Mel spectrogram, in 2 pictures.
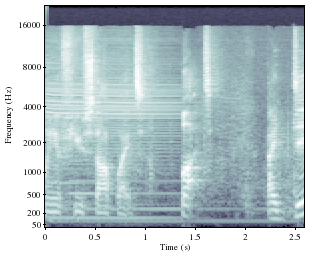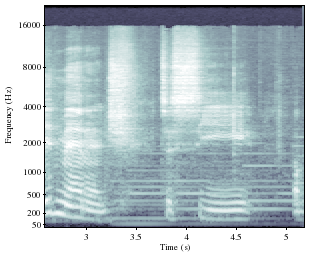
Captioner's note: cellphone buzzing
